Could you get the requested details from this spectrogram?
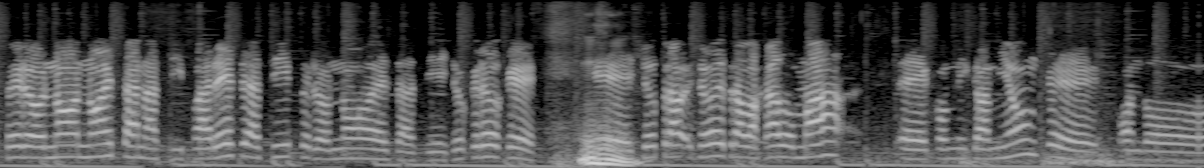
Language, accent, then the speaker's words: Spanish; Uruguay; De Uruguay.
